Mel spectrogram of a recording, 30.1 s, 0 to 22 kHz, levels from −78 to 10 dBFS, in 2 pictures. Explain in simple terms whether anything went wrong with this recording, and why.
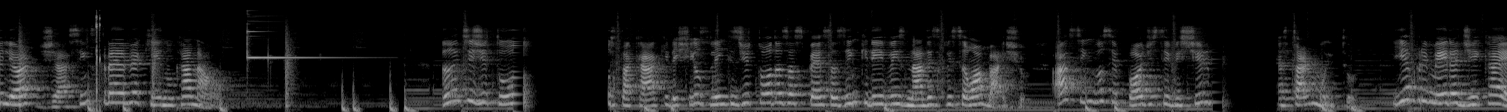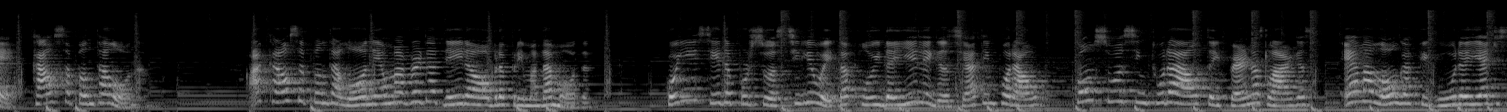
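Yes, a few things went wrong.

At 2.68 s there is one sharp click. This is dropped samples. A tiny sliver of audio, likely just a couple of samples, went missing. The sound jumps ahead and snaps. Nothing audible is lost.

From 5.13 to 6.12 s, and again from 12.13 to 12.90 s, there is a long network dropout. The sound smears into a fading buzz, then goes quiet. About 0.6 s of audio is missing each time. The likely cause is a network outage.

Right after the first dropout comes jitter buffer speed-up. From 6.26 to 9.83 s the audio plays about 8% fast, skipping roughly 0.3 s in total. Smaller speed-ups follow at 10.82 to 11.97 s and 13.99 to 14.84 s, about 3 to 4% fast. The pitch stays the same, but the first stretch sounds hurried.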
